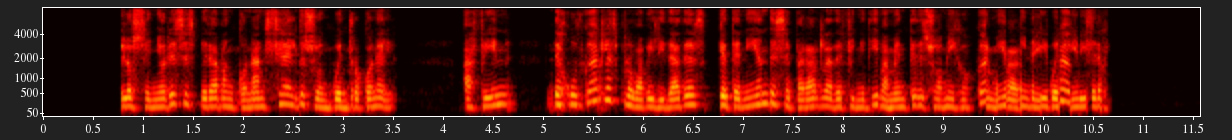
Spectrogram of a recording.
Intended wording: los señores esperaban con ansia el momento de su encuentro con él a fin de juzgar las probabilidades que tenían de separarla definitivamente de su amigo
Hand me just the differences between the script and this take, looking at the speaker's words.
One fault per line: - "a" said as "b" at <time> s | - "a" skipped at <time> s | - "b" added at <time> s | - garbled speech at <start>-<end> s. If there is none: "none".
- "momento" skipped at 2.5 s
- garbled speech at 9.3-10.6 s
